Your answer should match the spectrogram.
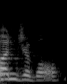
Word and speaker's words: fungible: Non-fundable. – Fungible. Fungible. – Non-fungible. For sure. – I assume that's how you say it.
